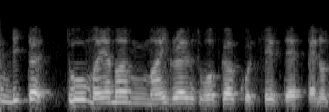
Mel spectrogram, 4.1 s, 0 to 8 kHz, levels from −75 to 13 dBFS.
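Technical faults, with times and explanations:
Throughout: iLBC codec. Everything sits in a narrow phone band, roughly 300 Hz to 3.4 kHz, with nothing above. The speech has a plainly audible rough, synthetic edge from coding each short frame on its own. The sound fits the 15.2 kbps mode with 20 ms frames.
0.90 to 0.94 s: lost iLBC frames. A brief stretch turns into a held, slightly buzzy vowel as the decoder repeats the last pitch cycle with some noise to cover the gap. The gap fits a single lost 20 ms frame, and the speech snaps back straight away because each frame decodes independently.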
